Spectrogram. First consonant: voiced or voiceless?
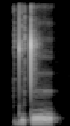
voiced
